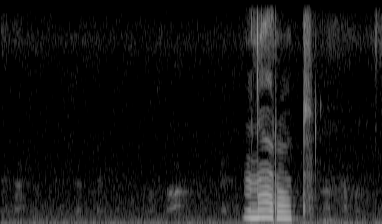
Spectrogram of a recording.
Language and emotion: Russian, sad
